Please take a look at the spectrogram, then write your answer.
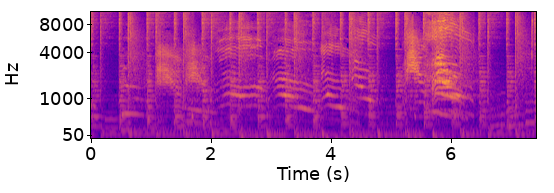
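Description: Sampled cat meows are pitched into a tune, one after another in quick succession, over a steady, bouncy musical backing. It plays loud and continuous with no talking.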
